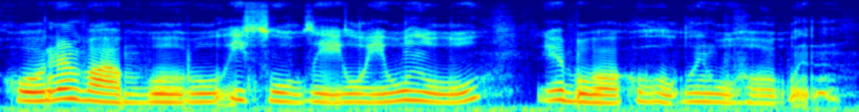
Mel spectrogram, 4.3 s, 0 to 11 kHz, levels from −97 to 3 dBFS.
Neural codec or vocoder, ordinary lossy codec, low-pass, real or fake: autoencoder, 22.05 kHz, a latent of 192 numbers a frame, VITS, trained on many speakers; none; none; fake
